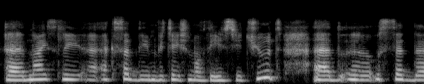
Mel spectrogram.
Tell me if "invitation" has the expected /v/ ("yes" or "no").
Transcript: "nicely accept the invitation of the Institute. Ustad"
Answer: yes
